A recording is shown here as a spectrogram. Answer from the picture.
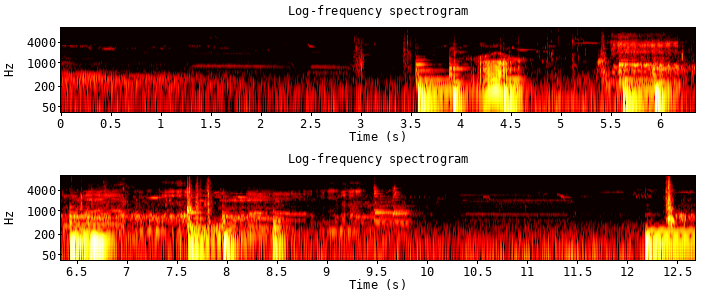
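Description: Cartoon sheep bleating: a run of short, wavering bleats one after another from about three and a half seconds in, over light background music. The first seconds hold only faint music.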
